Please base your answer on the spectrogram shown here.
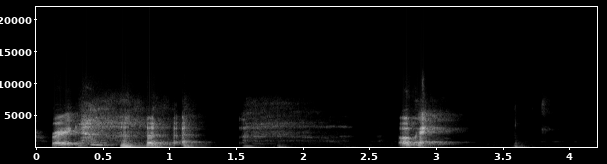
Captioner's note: laughs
